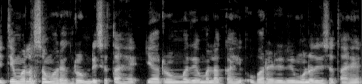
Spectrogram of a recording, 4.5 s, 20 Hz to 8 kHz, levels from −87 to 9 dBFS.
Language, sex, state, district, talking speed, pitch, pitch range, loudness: Marathi, male, Maharashtra, Solapur, 225 wpm, 125 Hz, 120-130 Hz, -16 LUFS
